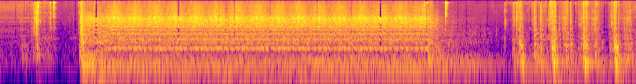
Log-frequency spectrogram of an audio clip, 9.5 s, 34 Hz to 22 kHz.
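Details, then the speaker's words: 1969 Ford F100 V8 with carburetor and electric-assist choke, about 140,000 miles, first cold start after five months sitting: brief crank, catches at once and settles into an even, steady high choke idle; normal cold start. "sounds good oh wow look at that it just started right up i don't have any complaints about that"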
